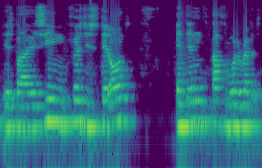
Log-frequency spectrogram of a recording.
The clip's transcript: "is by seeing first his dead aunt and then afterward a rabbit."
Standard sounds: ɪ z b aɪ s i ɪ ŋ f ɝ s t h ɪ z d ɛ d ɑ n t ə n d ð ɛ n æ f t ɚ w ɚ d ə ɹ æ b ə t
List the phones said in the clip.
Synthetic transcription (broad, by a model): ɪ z b aɪ s i ɪ ŋ f ɝ s t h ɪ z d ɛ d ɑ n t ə n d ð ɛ n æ f t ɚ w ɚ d ə ɹ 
